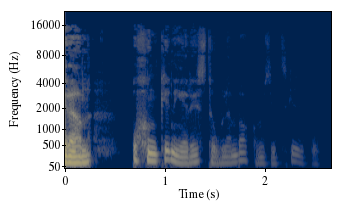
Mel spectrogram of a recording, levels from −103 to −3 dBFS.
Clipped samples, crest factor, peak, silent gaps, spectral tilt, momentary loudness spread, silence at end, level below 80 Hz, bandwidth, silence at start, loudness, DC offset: under 0.1%; 22 dB; -22 dBFS; none; -6.5 dB/octave; 23 LU; 0.95 s; -82 dBFS; 16 kHz; 0 s; -46 LUFS; under 0.1%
